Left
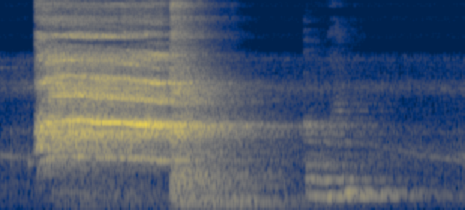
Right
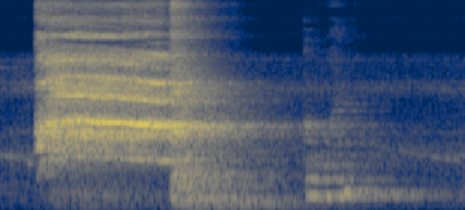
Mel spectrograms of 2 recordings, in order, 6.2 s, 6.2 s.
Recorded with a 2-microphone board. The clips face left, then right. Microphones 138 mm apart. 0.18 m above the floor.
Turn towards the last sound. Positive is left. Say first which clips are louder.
# right 2 dB
turn(degrees=-30)  # may be behind; listen again after turning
